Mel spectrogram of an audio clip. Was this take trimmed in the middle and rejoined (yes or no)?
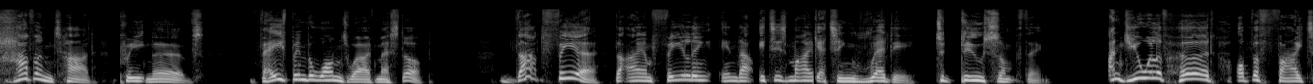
yes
